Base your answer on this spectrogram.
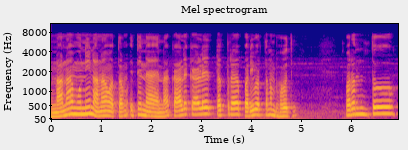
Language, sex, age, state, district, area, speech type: Sanskrit, male, 18-30, Odisha, Puri, urban, spontaneous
